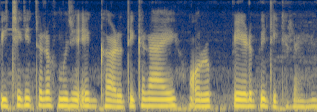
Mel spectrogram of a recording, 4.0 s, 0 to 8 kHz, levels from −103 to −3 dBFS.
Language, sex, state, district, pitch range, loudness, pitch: Hindi, female, Uttar Pradesh, Hamirpur, 165-180 Hz, -14 LUFS, 170 Hz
